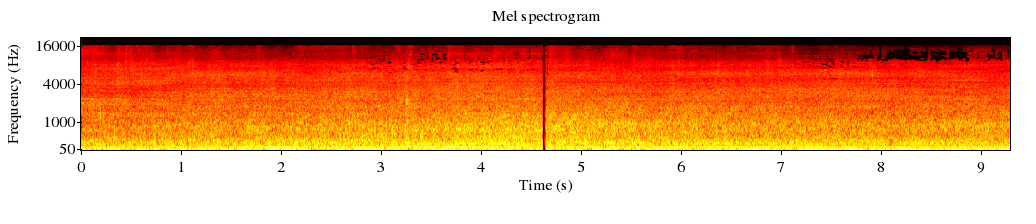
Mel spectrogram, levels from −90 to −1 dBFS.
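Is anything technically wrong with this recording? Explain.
Yes. A gap at a join of encoded pieces opens at 4.61 to 4.65 s: a gap of about 39 ms where separately encoded segments meet untrimmed, then the sound resumes where it stopped.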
